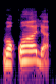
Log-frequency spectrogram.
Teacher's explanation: قاف کے ساتھ جو مد الف مد ہے یہ بھی موٹا ہو جائے گا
